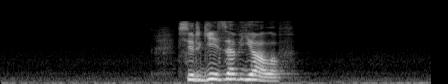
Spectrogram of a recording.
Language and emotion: Russian, angry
